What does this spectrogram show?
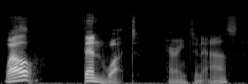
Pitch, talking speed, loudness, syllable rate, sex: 110 Hz, 120 wpm, -20 LUFS, 4.7 syllables/s, male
